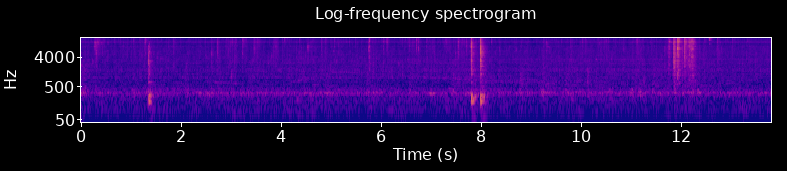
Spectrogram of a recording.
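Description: Onion-garlic and carrot paste frying in oil in a karahi, a steady gentle sizzle, with a few sharp clicks: once about a second in, once at about eight seconds, and a brief cluster of taps near the end.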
